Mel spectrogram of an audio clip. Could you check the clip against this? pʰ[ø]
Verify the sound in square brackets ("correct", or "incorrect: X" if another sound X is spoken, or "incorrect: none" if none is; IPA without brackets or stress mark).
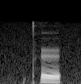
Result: correct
